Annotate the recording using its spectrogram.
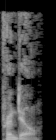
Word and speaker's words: PRNDL: The gear selector is often called the PRNDL, pronounced Prindle, regardless of the actual letters or numbers used.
